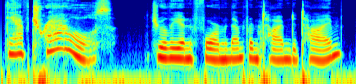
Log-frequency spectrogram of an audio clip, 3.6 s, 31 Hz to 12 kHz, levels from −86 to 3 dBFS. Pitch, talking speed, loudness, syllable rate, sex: 215 Hz, 170 wpm, -17 LUFS, 4.6 syllables/s, female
